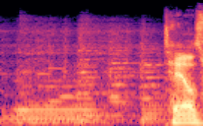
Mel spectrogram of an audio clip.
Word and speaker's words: Tails: Tails rhymes with nails, by the way.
